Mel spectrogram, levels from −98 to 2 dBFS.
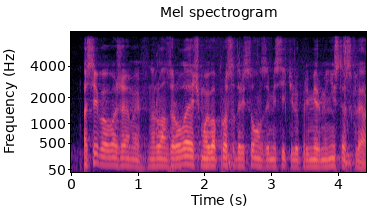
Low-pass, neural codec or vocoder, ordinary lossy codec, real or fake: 7.2 kHz; none; none; real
